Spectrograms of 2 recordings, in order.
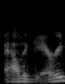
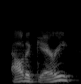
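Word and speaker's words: Aldegheri: guy who's going to be opening today in Aldegari. Is that how you say it? Yeah. Aldegari, who's just not a good pitcher, respectfully.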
